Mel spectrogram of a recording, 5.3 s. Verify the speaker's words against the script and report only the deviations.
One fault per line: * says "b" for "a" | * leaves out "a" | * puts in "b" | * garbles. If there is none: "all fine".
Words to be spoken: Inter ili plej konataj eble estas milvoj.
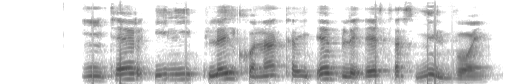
all fine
